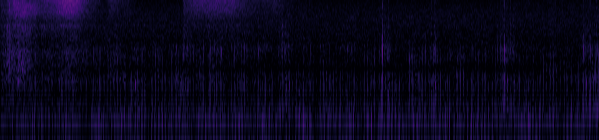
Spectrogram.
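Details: Cat purring close up: a steady low rumbling drone with fine rapid pulses throughout, broken by brief soft hissy breaths and slight rustling in the background.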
